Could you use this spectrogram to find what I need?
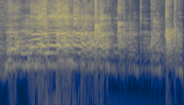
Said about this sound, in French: du coup, vu que c'est notre première émission, on peut s'applaudir.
